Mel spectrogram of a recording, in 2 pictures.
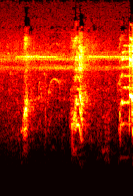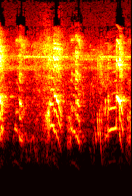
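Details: Turquoise-fronted parrot in natural habitat in Brazil: harsh, raspy squawks with nasal overtones given in separate bursts about once a second, over a steady high insect hiss.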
